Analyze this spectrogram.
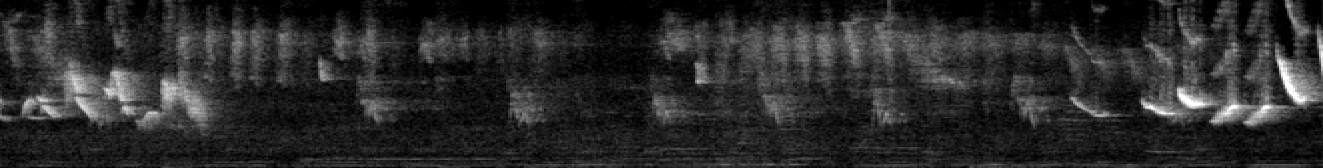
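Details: Double-collared seedeater, a bird said to sing hanging upside down, gives bursts of high, squeaky, rapid notes at the start and a louder run of sharp descending chips at the end, with soft low tones between.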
